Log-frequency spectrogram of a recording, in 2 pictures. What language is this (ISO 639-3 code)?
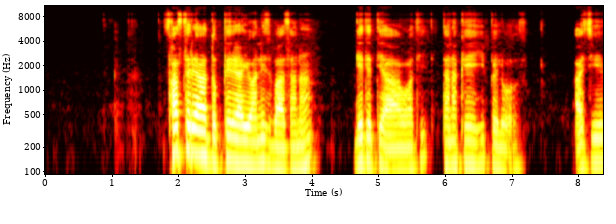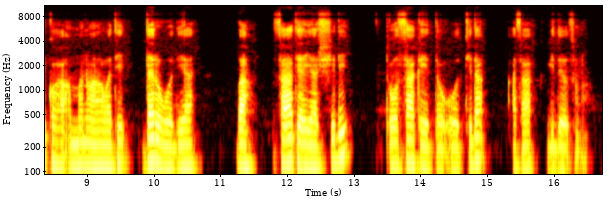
wal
